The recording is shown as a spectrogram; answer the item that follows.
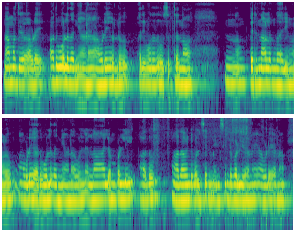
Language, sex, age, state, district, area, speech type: Malayalam, female, 45-60, Kerala, Kottayam, rural, spontaneous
